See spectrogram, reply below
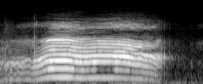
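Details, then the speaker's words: Infant daughter crying as she gets sleepy before sleep: a single sustained cry about a second long, rising then falling, in a small quiet room. "মেয়ের ঘুম আসছে। বেবিরা সাধারণত ঘুম আসলে কান্না করে। লাগলে কান্না করে।"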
